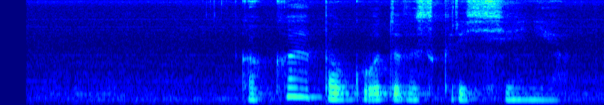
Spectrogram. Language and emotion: Russian, sad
